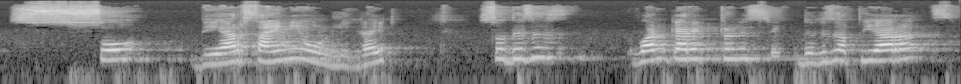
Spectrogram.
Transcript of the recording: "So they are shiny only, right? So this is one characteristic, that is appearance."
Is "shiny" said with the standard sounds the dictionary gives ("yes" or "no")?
no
